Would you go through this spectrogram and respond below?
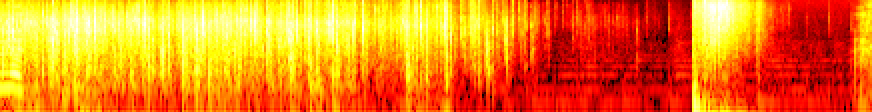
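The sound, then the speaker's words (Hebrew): A wooden bridge crackles and splinters for about three seconds as someone walks across it, then goes quiet before a single loud crash as the beam beneath them drops, with a short fading rumble afterward. “הקורה שמתחתיי נפלה.”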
